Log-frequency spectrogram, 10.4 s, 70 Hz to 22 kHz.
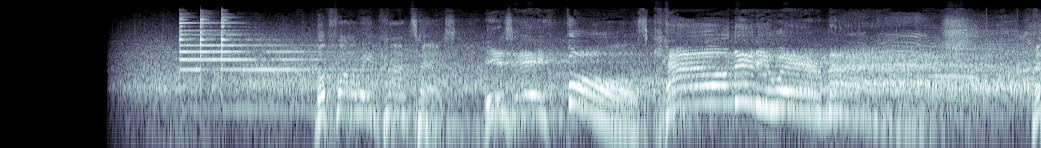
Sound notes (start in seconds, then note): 1.3 crowd cheering; 1.8 bell dinging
